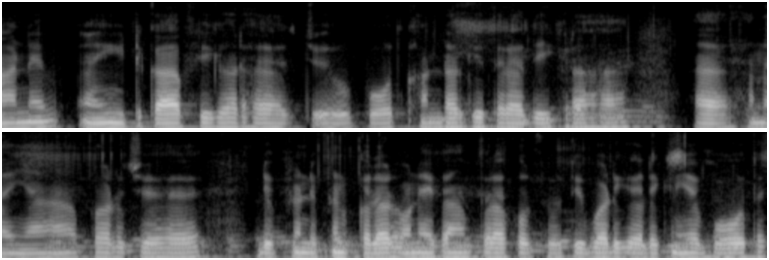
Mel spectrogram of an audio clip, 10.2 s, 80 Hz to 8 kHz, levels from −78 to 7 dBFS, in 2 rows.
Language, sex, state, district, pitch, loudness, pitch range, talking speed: Hindi, male, Bihar, Begusarai, 110 Hz, -19 LUFS, 105-110 Hz, 170 wpm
